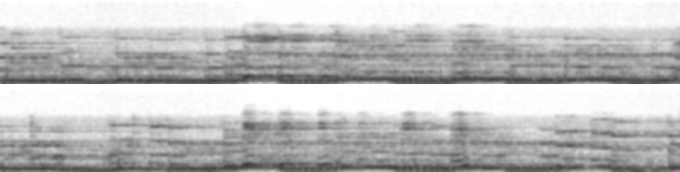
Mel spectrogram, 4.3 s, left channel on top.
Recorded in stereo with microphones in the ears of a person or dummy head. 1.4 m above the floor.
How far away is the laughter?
About 5 m.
